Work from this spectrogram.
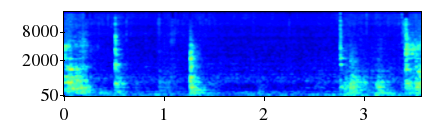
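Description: Chopped garlic frying in a pan for a dried fish and bean seed dish: a steady low sizzle broken by several sharp, close spatula scrapes and stirs at irregular intervals.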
